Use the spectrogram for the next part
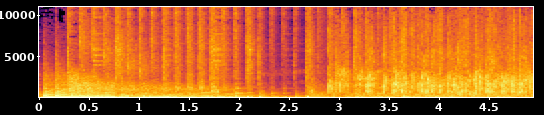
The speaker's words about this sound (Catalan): Són els aplaudiments al final de la lectura del manifest del Sindicat de Comissions Obreres i la UGT a la Rambla Nova de Tarragona.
